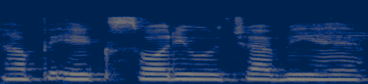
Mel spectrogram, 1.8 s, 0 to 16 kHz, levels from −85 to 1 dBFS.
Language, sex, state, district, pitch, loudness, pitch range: Hindi, female, Uttar Pradesh, Gorakhpur, 220 Hz, -42 LUFS, 210-225 Hz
